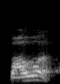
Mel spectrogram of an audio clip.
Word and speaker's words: power: Yes, power.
